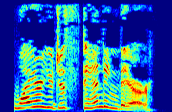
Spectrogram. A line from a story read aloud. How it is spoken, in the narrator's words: Lizzie wailed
